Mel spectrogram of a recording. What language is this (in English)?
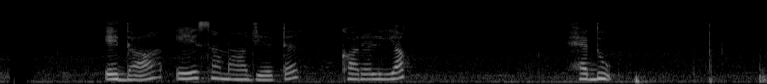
Sinhala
